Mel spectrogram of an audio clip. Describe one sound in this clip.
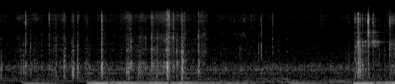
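Paper tears as a strip is pulled off a box.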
